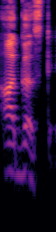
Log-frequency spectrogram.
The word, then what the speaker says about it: August: যেমন দেখো এখানে লেখা আছে আগস্ট, AUGUST, কিন্তু এ ক্যাপিটাল। এখানে অগস্ট, এ স্মল। এই আগস্ট মানে হচ্ছে মাস আর এই অগস্ট মানে গৌরবময়। কিছু কিছুর ক্ষেত্রে উচ্চারণটাও চেঞ্জ হয়ে যায়, যেমন আগস্ট আর অগস্ট, বাস কিন্তু বেশিরভাগ ক্ষেত্রে উচ্চারণ সেমই থাকে।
